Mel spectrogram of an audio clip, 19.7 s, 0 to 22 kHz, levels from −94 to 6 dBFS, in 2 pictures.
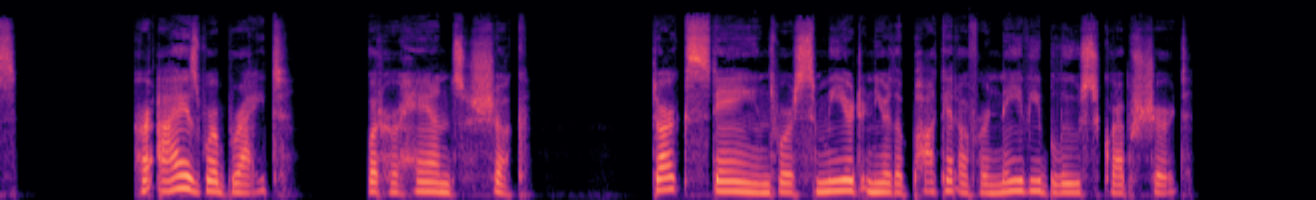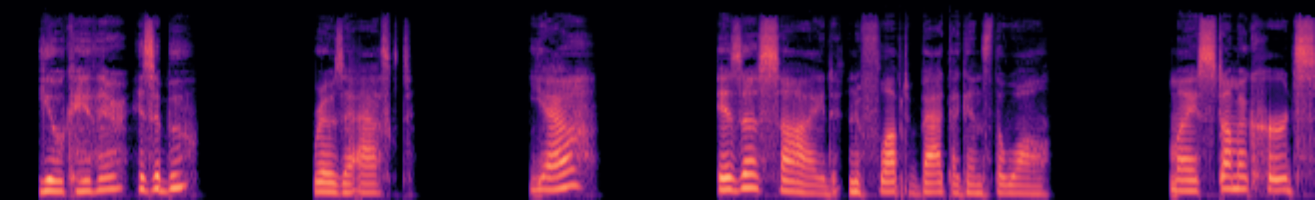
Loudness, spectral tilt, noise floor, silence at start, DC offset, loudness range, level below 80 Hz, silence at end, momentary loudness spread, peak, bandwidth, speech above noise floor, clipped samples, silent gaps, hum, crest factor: -22 LUFS; -4 dB/octave; -79 dBFS; 0 s; under 0.1%; 4 LU; -74 dBFS; 0 s; 10 LU; -4 dBFS; 16 kHz; 57 dB; under 0.1%; 0.29-1.00 s, 2.35-2.76 s, 4.84-4.88 s, 9.04-10.16 s, 11.45-12.22 s, 13.03-13.84 s, 14.40-15.24 s, 17.81-18.64 s; none; 20 dB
